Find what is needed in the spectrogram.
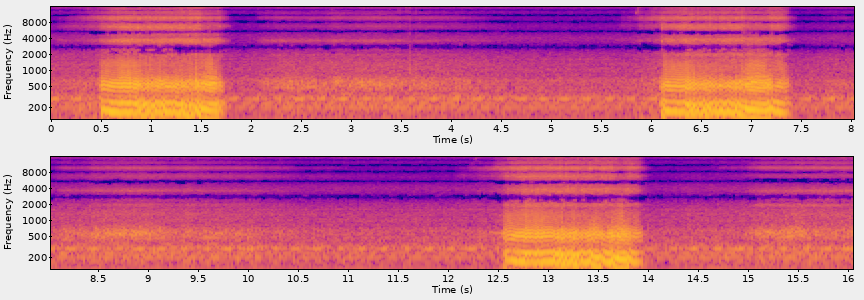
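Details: Bulldog sleeping, three loud rattling snores about six seconds apart, roughly ten breaths a minute, with quiet breathing between: snoring.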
